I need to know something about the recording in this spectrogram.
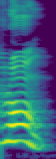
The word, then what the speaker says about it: wrong: जब भी आर से पहले डब्ल्यू आ जाता है तो डब्ल्यू साइलेंट होता है या रॉन्ग ही पढ़ा जाता है।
